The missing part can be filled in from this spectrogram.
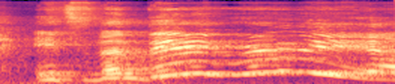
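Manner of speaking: big high excited announcement; showman's reveal. Real, not acted. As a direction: build up the reveal with delight. Unveiling the bread.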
